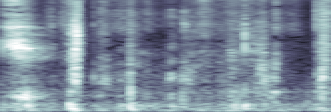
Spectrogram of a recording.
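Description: Near silence with a few faint clicks, the strongest near the start and about half a second in, from Uno playing cards being handled and shifted in the hands.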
